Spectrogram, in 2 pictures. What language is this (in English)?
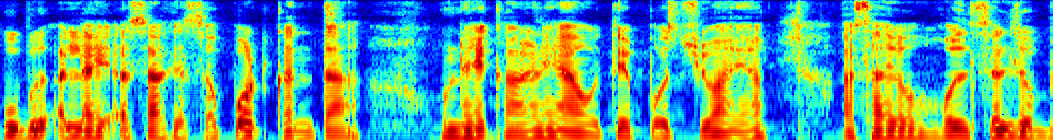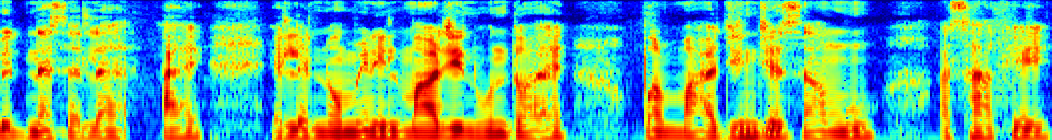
Sindhi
